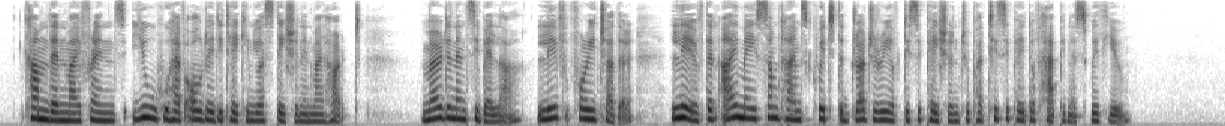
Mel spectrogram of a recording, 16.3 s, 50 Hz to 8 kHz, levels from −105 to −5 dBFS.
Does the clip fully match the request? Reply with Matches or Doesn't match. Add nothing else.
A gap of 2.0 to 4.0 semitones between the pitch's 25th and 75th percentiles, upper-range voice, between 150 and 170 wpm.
Doesn't match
